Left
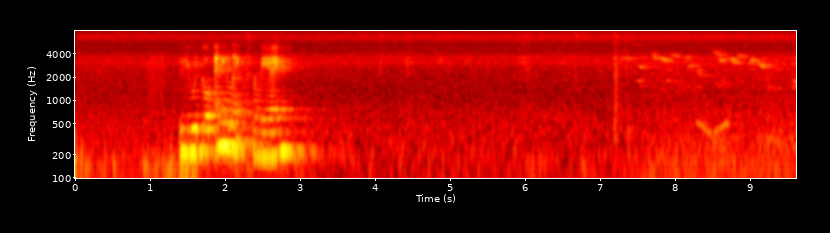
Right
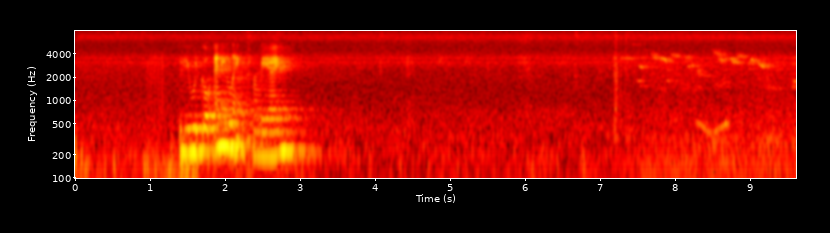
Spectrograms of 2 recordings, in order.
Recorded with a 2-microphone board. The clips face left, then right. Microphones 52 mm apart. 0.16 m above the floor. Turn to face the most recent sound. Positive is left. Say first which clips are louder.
# left 1 dB
turn(degrees=0)  # may be behind; listen again after turning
